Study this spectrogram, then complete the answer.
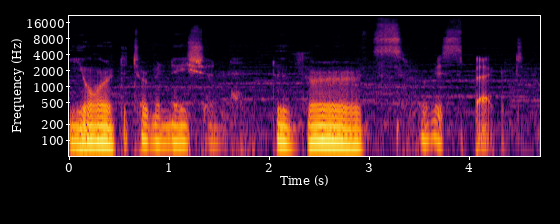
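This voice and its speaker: A man's put-on character voice, very deep and low, at a very slow pace over clear background music. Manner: formal, respectful.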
